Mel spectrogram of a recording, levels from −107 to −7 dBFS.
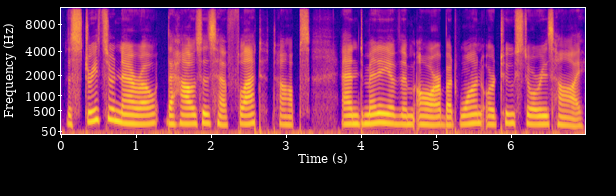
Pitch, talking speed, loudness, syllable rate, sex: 190 Hz, 170 wpm, -19 LUFS, 4.4 syllables/s, female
